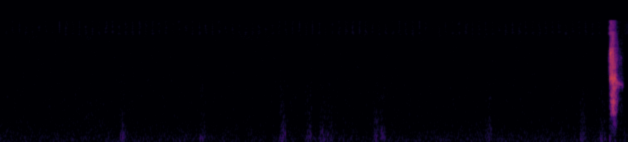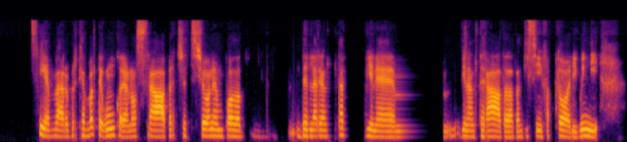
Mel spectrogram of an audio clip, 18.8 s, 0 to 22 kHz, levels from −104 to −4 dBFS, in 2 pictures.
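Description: Three short stalls from a late packet land at 13.81–13.89 s, 14.03–14.08 s and 14.34–14.46 s. Each time the jitter buffer ran dry and the last sound was stretched, by 57, 30 and 100 ms, with a faint buzz, then carried on with nothing skipped. The held sound never decays to silence, which sets these apart from a freeze.

Two call audio freezes follow, at 14.58–14.91 s and 15.37–16.09 s. The sound turns to a fading buzz, then drops to silence for about 240 ms and 370 ms. It resumes where it stopped, likely because packets were held up in transit, adding 310 and 700 ms of delay.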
